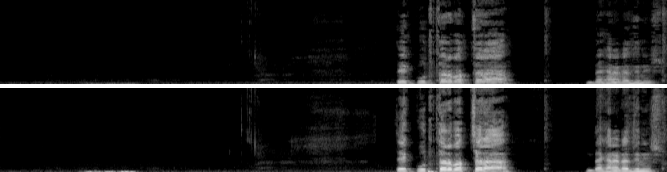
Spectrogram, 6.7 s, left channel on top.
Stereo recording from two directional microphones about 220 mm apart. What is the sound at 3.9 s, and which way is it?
Speech, 55° right (ahead or behind).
